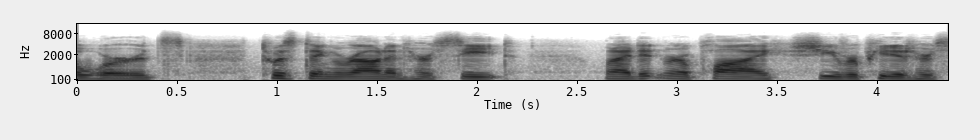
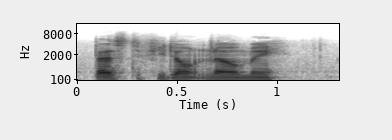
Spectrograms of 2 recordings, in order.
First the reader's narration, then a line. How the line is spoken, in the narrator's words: I murmured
